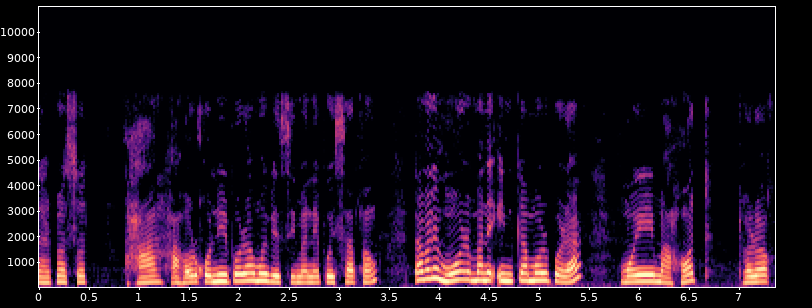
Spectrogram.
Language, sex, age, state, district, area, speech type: Assamese, female, 30-45, Assam, Barpeta, rural, spontaneous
